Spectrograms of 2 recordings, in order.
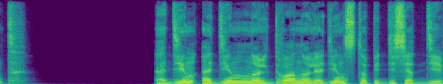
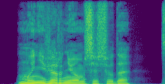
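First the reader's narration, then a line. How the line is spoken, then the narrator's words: Calm. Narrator (Russian): спокойно сказала Джейн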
